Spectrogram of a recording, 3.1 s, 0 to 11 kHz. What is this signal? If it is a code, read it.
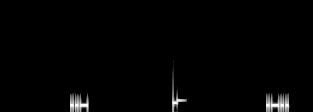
Morse code, heard as a keyed tone, about 50 wpm, 700 Hz. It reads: U L
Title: Single Letters 50wpm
